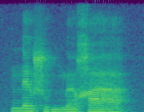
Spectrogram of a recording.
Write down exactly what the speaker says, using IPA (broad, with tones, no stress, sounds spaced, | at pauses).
n ɛ˦ sʷ ɨ˨ ŋ͡m œ˨ χ a˦˨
